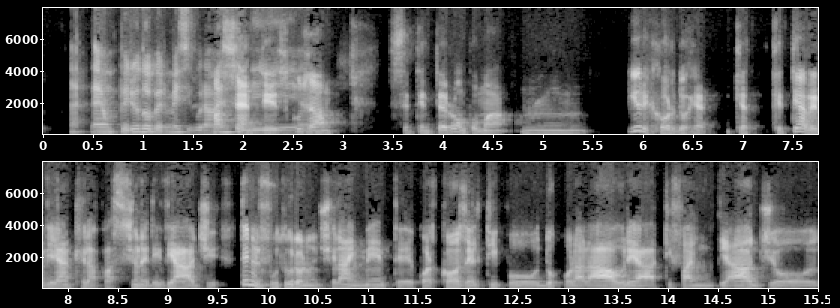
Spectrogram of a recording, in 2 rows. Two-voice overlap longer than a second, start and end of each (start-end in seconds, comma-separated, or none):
1.6-2.9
